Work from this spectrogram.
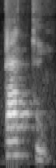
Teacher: O som P de pato, esse P, né, que sai um arzinho da nossa boca, eles não têm isso na língua árabe.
